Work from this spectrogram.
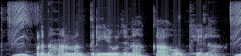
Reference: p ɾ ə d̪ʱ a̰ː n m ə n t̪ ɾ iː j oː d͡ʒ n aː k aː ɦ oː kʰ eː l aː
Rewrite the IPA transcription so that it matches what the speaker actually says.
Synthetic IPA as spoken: p ɾ ə d̪ʱ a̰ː n m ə n t̪ ɾ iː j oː d͡ʒ n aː k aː ɦ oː kʰ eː l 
